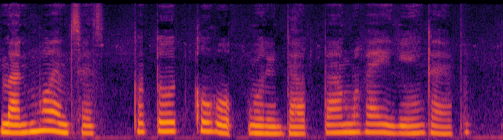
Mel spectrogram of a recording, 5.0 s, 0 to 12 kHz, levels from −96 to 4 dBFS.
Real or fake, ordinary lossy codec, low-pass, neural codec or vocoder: fake; AAC, 64 kbps; 10.8 kHz; codec, 44.1 kHz, 1.7 kbps, Pupu-Codec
